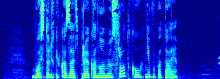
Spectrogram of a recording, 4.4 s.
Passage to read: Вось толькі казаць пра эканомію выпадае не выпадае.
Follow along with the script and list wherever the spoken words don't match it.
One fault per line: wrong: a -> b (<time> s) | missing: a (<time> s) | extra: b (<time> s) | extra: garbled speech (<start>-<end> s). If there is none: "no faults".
wrong: выпадае -> сродкаў (2.3 s)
